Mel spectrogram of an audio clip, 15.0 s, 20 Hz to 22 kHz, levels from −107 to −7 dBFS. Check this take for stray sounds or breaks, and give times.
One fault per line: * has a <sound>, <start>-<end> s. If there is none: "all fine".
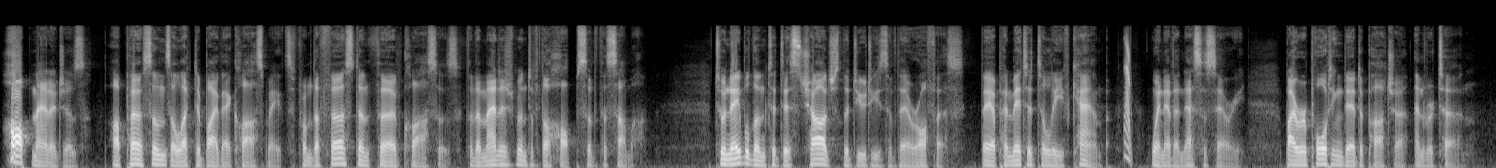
* has a chirp, 11.2-11.3 s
